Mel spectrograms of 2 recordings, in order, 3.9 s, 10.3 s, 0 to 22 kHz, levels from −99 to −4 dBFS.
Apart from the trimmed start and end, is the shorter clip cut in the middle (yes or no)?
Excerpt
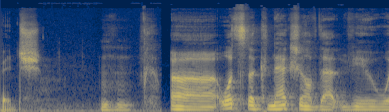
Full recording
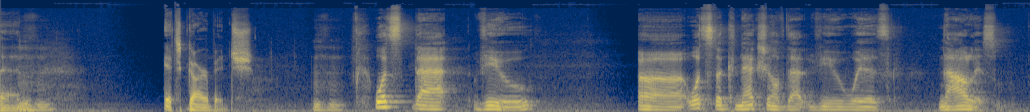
yes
